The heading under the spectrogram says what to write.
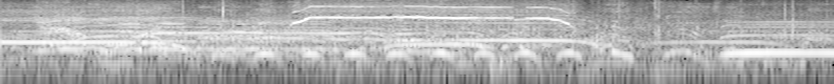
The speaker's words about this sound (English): LeBoux does not disappoint with his first dive, earning nines from the judges and huge cheers from the Boo Crew.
